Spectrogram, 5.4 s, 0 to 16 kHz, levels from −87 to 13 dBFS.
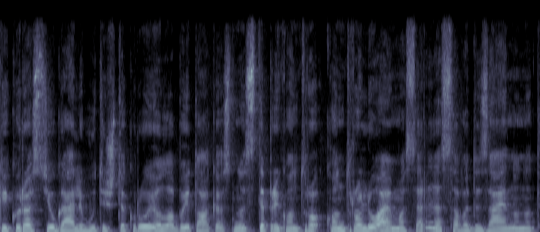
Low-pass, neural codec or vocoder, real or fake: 14.4 kHz; none; real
